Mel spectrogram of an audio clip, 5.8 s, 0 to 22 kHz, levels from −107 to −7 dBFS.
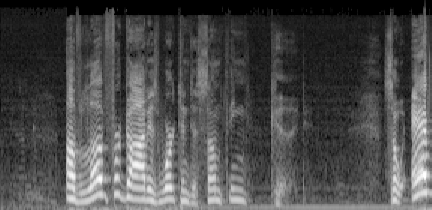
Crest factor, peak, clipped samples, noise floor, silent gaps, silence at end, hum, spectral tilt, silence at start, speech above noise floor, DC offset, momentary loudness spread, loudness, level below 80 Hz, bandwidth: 22 dB; 0 dBFS; under 0.1%; -58 dBFS; none; 0 s; none; -6 dB/octave; 0.9 s; 39 dB; under 0.1%; 21 LU; -20 LUFS; -52 dBFS; 16 kHz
